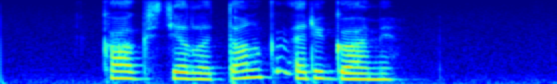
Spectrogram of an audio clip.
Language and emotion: Russian, neutral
